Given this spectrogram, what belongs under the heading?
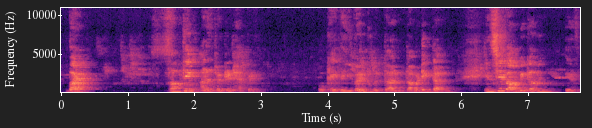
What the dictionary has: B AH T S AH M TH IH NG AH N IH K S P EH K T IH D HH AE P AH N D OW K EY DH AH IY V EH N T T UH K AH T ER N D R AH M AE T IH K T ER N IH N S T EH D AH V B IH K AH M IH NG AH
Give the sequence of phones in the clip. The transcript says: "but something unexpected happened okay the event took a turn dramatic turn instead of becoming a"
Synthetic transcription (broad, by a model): B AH T S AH M T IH NG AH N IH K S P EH K T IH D HH AE P AH N D OW K EY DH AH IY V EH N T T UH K AH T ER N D R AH M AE T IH K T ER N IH N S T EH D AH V B IH K AH M IH NG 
